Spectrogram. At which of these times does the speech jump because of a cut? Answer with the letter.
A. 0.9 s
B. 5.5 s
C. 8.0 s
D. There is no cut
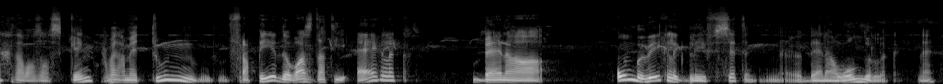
A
